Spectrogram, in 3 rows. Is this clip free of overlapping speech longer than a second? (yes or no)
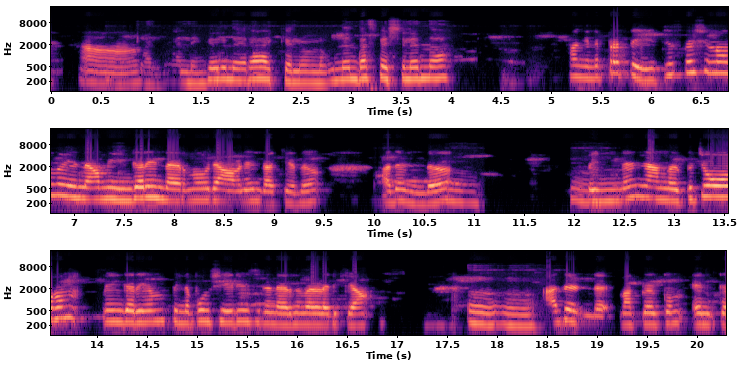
yes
